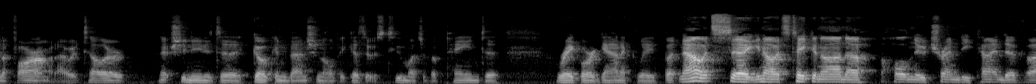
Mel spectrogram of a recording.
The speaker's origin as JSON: {"language": "English", "region": "Maine", "country": "United States", "tie": "born or raised there", "said": "I grew up in Maine and grew up on an organic blueberry farm"}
